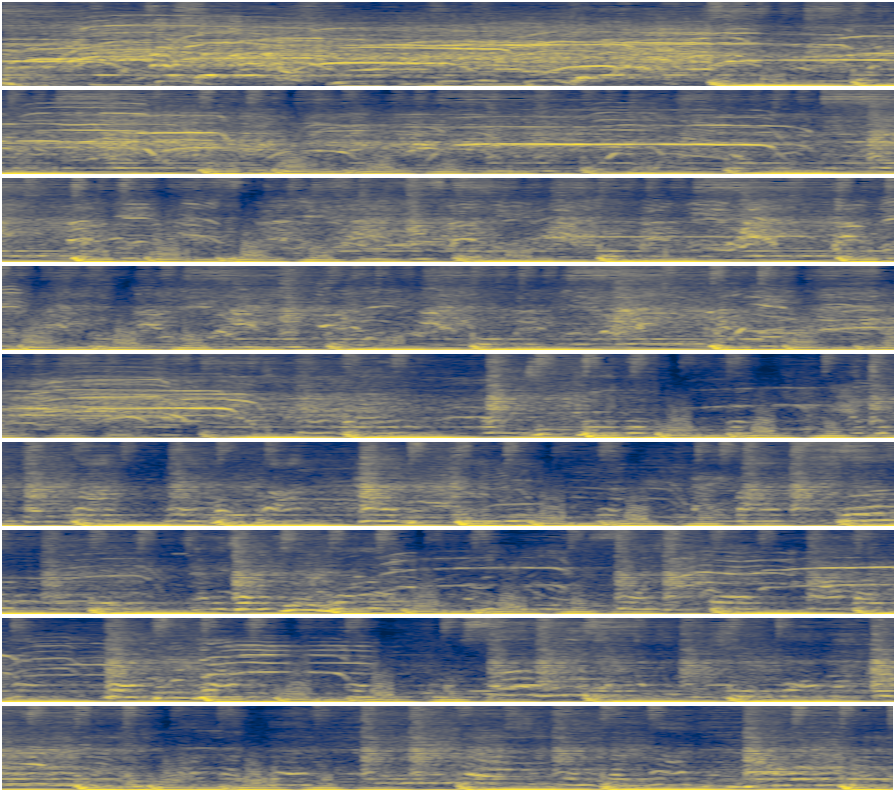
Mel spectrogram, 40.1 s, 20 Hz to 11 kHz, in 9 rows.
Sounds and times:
Music: 0.0 - 40.1.

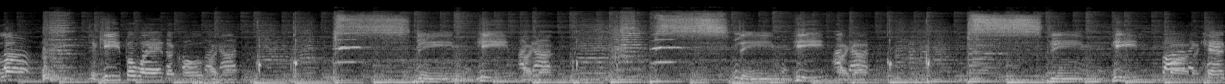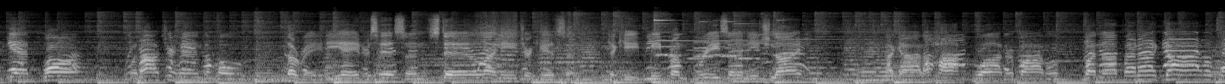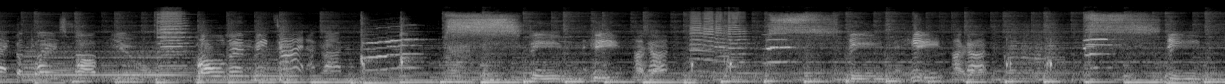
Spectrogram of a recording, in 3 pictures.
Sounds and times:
Music: 0.0 - 36.7.

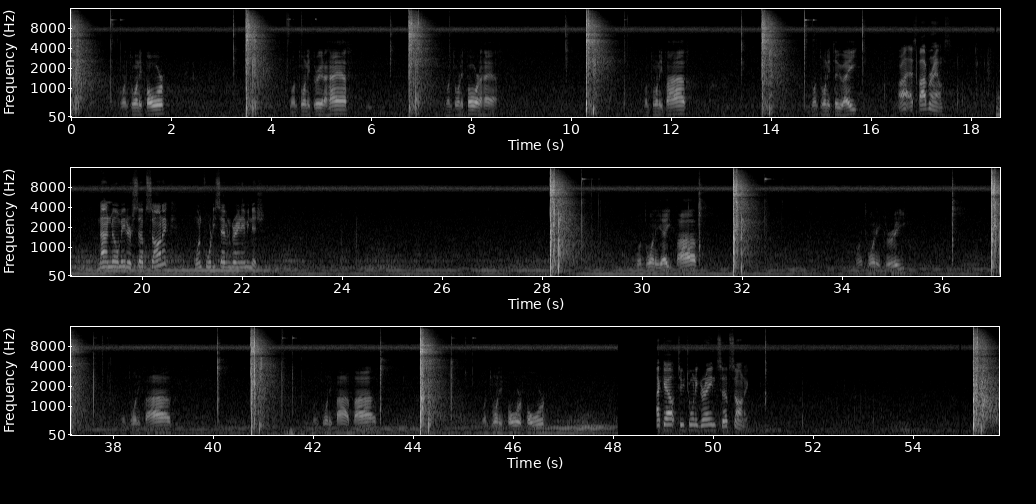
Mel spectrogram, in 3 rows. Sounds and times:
Speech: 1.0 - 1.9, 4.4 - 5.6, 7.5 - 8.6, 11.4 - 12.4, 14.8 - 15.8, 16.5 - 17.6, 19.1 - 22.4, 29.9 - 31.1, 34.2 - 35.3, 38.2 - 39.2, 42.0 - 43.3, 45.4 - 46.7, 48.9 - 50.7.

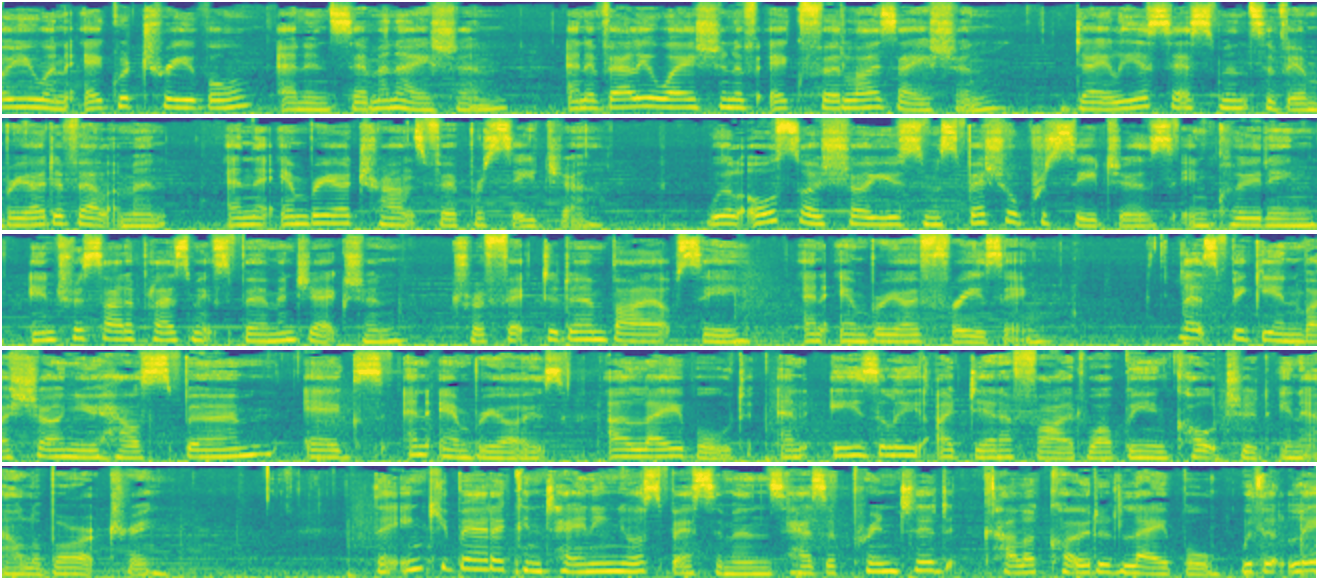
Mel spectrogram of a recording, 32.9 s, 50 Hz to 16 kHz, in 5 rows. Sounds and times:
Speech: 0.0 - 18.4, 19.0 - 27.1, 28.2 - 32.8
Music: 0.0 - 32.8.

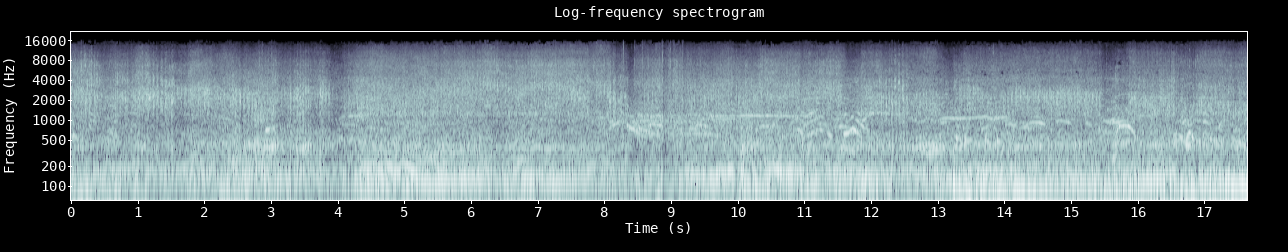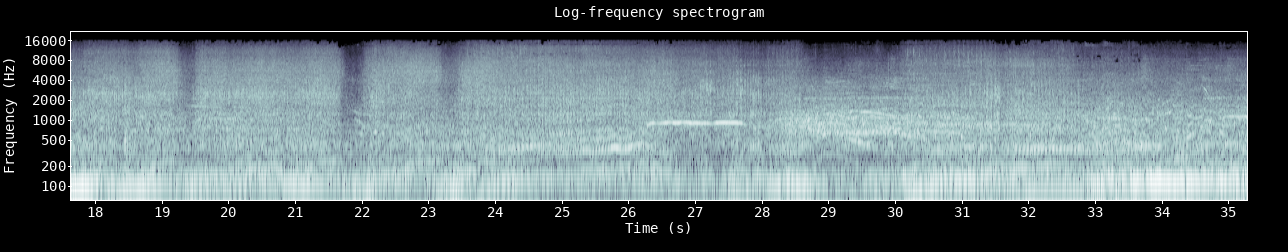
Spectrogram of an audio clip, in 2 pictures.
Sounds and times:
Car: 0.0 - 35.2
Outside, rural or natural: 0.0 - 35.2.

